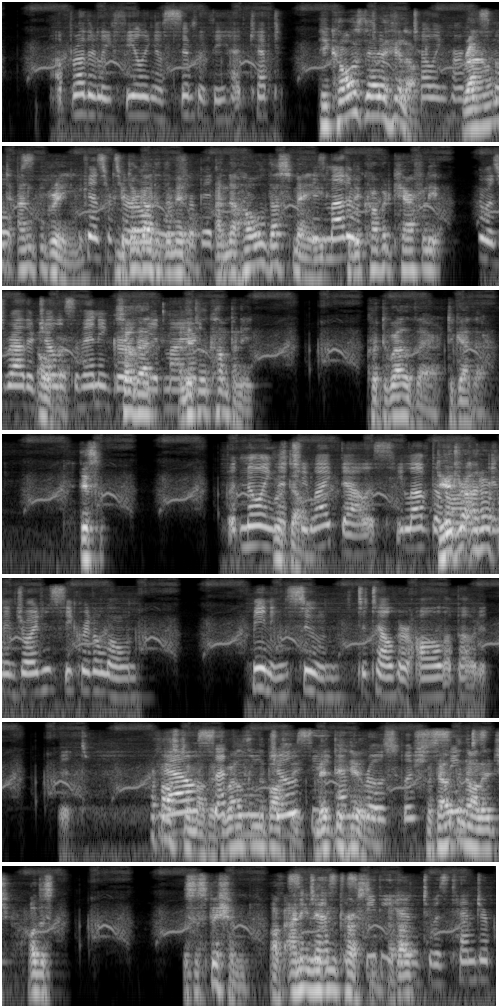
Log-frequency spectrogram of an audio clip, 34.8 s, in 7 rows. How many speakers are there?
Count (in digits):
2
